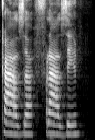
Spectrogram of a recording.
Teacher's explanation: E o S entre 2 vogais tem som de Z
